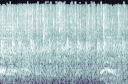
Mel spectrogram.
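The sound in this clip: A church audience applauds during a morning service, a steady wash of clapping that holds at a fairly low level, with voices calling out over it.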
